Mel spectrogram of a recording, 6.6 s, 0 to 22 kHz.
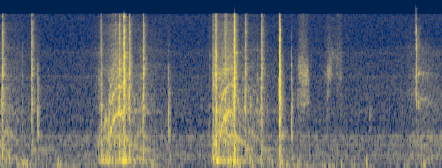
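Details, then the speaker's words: New Generac iX2000 generator on its first start. It was primed six pumps, but the first three were dry. Two pull-cord rattles and clicks produce no firing. No start because fuel has not yet reached the carburetor. "it called for six pumps initially but the first three were dry I didn't know if they took that into account or not so I just gave it three more to bring three full types of fuel into the familiar"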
